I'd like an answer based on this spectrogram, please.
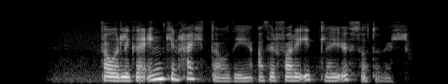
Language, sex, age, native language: Icelandic, female, 30-39, Icelandic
